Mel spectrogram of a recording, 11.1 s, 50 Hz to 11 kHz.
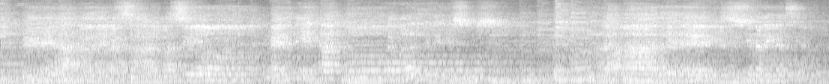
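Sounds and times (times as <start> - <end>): acoustic guitar: 0.0 - 11.0
man singing a hymn: 0.3 - 6.8, 7.9 - 11.0.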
